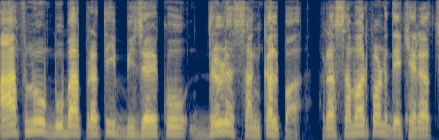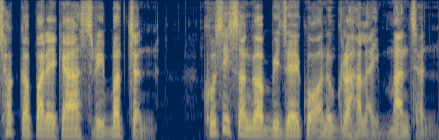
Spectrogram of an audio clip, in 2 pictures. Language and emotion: Nepali, neutral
